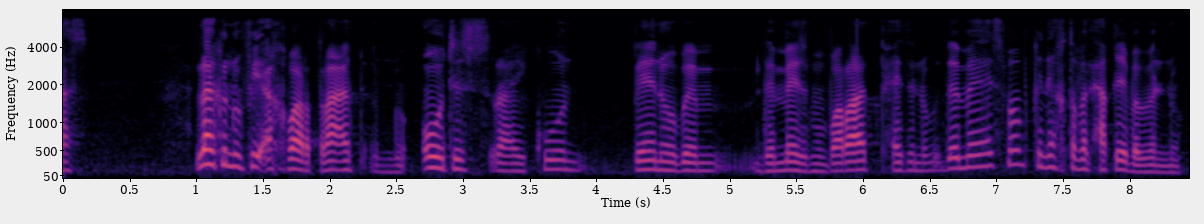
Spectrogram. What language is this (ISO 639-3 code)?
ara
